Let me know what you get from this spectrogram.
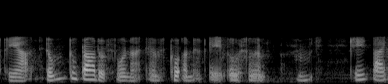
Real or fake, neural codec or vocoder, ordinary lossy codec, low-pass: fake; autoencoder, 22.05 kHz, a latent of 192 numbers a frame, VITS, trained on one speaker; none; 3.6 kHz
